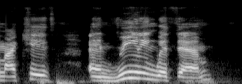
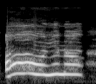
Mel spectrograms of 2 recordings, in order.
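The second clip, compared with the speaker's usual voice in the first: flustered coworkers; 14 semitones higher than usual. Retold or imitated. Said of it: "they were like".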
